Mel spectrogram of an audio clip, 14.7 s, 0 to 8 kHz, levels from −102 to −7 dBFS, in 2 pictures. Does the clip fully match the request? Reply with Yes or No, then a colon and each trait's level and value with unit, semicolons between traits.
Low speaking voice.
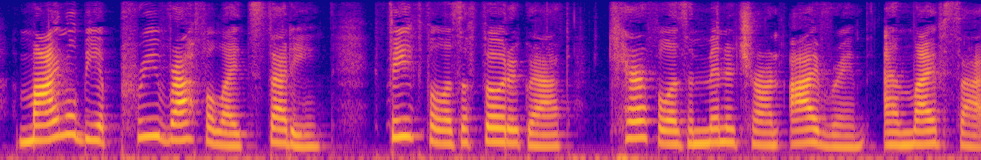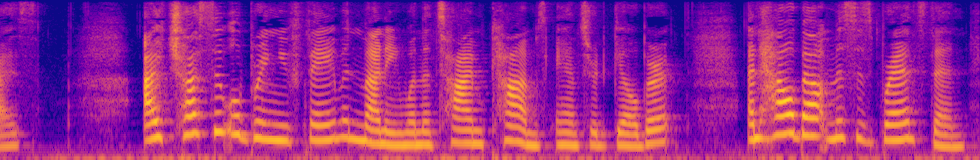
No: high, 225 Hz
